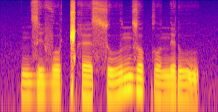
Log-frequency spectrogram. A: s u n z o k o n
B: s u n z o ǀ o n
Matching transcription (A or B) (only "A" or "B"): A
